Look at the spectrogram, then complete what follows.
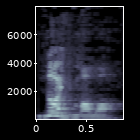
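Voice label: "nagymama", Hungarian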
